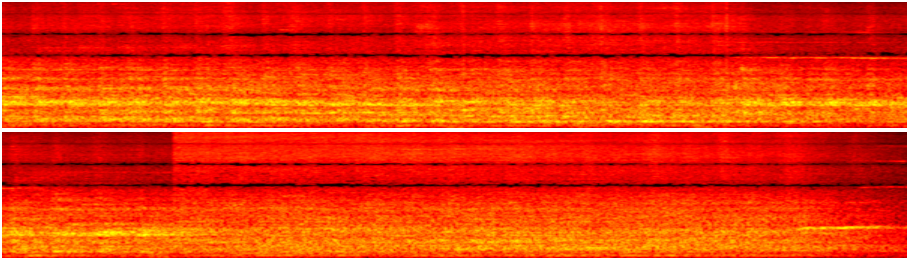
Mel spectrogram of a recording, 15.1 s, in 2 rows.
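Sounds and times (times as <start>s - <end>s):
train rattling along rails: 0.0s - 15.0s.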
